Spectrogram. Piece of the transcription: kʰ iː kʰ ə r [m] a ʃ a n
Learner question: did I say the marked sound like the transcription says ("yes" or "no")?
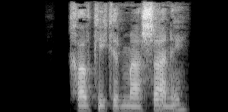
yes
